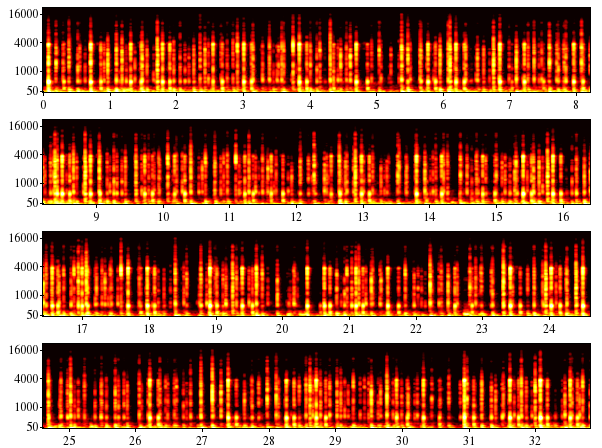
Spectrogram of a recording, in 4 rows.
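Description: Continuous fast typing on an FL Esports CMK98 full-size mechanical keyboard fitted with Kailh Box Red linear switches and PBT SA-profile keycaps, heard close up as a dense, steady run of keystroke clacks. The sound is not too loud and a little listless, lacking oomph.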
